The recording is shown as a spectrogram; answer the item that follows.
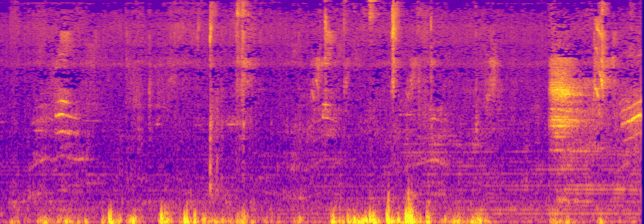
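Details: Playfighting kittens give a brief nasal mew early on, then rapid irregular thuds and scrabbling as they tussle, ending with a louder, wavering meow over the continuing scuffle.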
